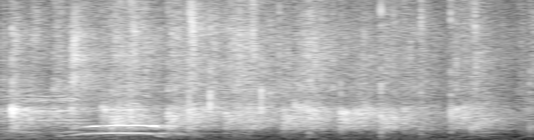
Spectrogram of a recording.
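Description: A church audience at Bethel claps together, a steady wash of applause, with a brief rising whoop or cheer cutting through near the start.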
